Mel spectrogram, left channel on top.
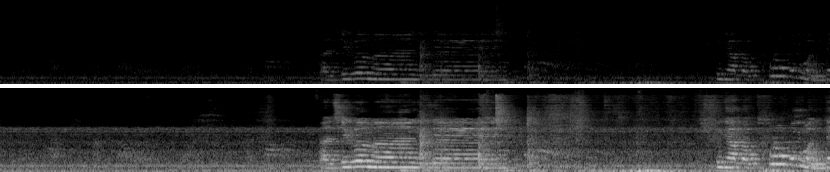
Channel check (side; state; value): left; quieter; 26.7 dB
